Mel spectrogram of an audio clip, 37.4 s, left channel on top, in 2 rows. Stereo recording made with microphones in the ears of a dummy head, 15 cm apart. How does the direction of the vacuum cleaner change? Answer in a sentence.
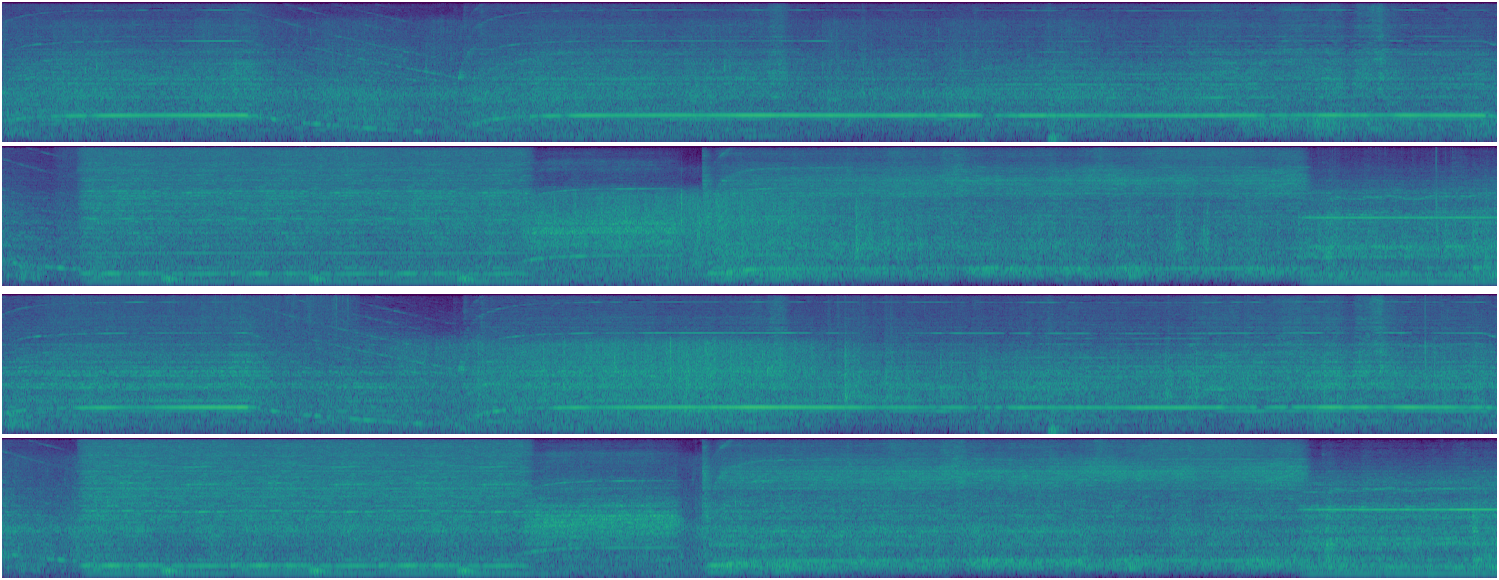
In this clip you hear the vacuum cleaner stay in one place.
